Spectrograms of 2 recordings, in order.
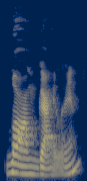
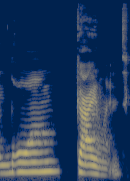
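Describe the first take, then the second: First: It is said in a neutral accent. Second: It is said in a New York accent.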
